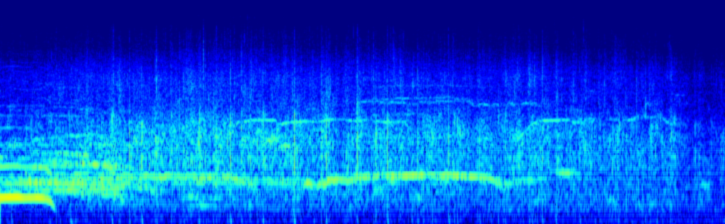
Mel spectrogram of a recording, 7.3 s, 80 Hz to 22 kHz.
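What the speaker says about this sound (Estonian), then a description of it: "Aplaus loomulikult!" A school audience applauds the 12th grade class at the Kose Gymnasium PlayBox 2025 show. Steady, loud clapping fills the whole stretch while sustained musical tones ring above it.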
